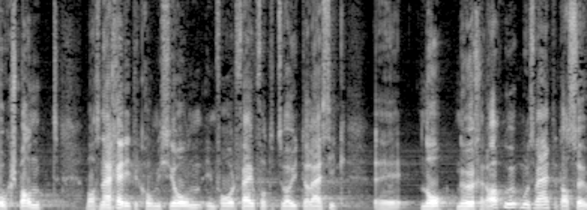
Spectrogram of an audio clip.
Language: Swiss German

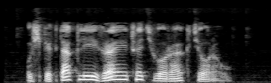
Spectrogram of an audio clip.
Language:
Belarusian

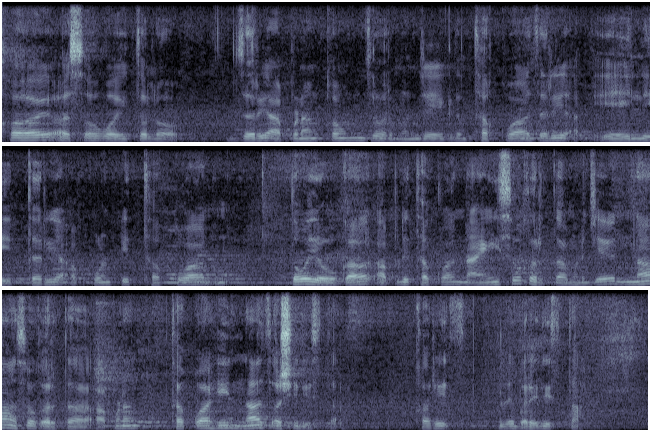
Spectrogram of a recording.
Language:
Konkani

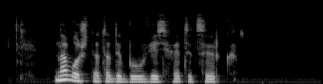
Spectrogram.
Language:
Belarusian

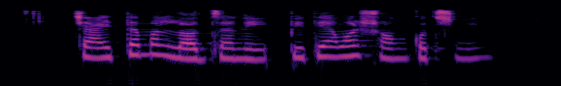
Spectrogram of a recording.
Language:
Bangla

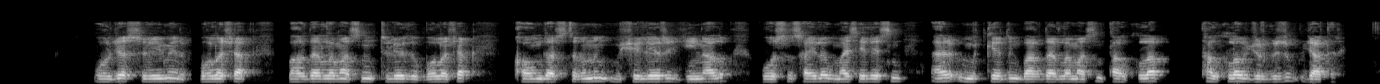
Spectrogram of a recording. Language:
Kazakh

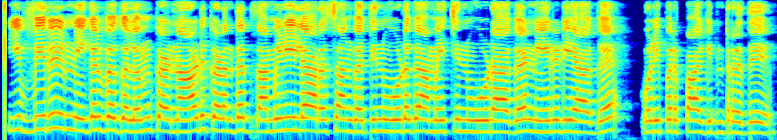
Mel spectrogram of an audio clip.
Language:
Tamil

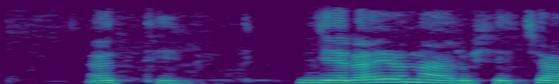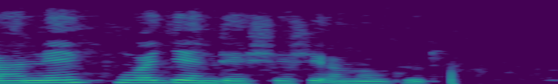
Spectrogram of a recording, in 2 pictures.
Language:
Kinyarwanda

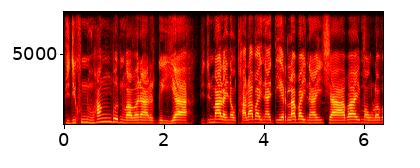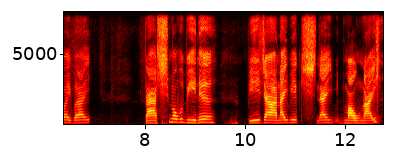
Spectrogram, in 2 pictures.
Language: Bodo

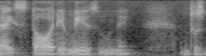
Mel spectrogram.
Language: Portuguese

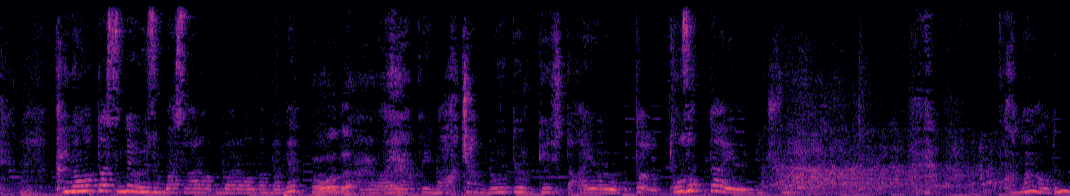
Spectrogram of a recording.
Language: Turkish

